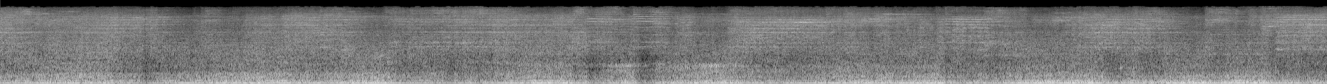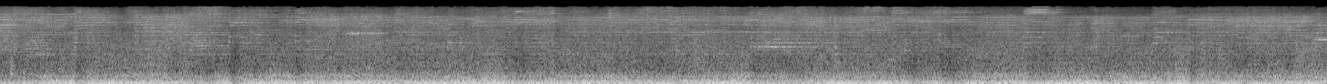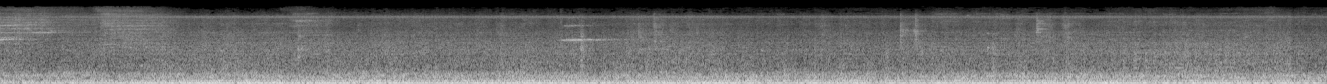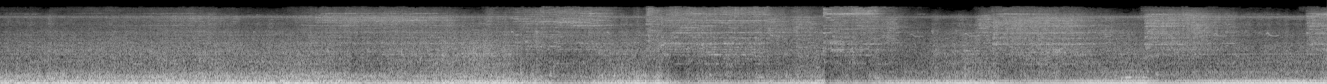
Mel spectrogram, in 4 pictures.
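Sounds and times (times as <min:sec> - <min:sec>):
freight cars rumbling on track: 0:00.0 - 0:53.0
high-pitched wheel squeals: 0:04.0 - 0:10.2, 0:24.5 - 0:27.8, 0:32.2 - 0:32.8.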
